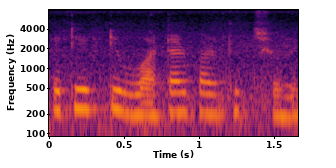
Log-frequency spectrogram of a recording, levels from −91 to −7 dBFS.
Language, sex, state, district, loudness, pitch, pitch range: Bengali, female, West Bengal, Jhargram, -35 LUFS, 215 Hz, 205-230 Hz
